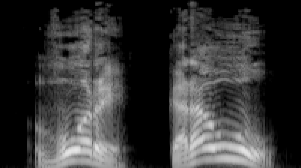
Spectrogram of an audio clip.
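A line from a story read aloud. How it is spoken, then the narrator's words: Shouted by several. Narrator (Russian): кричали они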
